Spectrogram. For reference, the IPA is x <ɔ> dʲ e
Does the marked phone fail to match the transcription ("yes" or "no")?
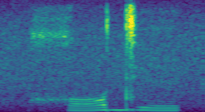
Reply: no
